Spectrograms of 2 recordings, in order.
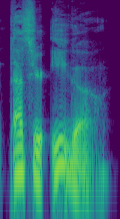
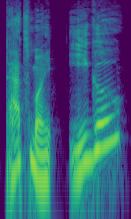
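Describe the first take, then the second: First: Said in the usual way. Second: "ego" lifted in a rising question; questioning echo. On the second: Acted. Seeker echoing guide's answer, "ego" rising incredulously. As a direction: echo it in disbelief, pitch climbing on "ego".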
